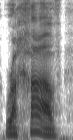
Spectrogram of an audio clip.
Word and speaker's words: Rahab: The woman who hid the spies and who became part of the genealogies of both David and Jesus should probably be called Rahab, because the middle letter in Hebrew is the guttural chet sound. It's like trying to clear your throat while pronouncing the letter H.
